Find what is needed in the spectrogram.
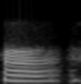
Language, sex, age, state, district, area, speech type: Dogri, male, 18-30, Jammu and Kashmir, Udhampur, rural, conversation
